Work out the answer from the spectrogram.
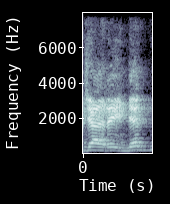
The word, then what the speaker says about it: Jardine: I've got to welcome along Jardine.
